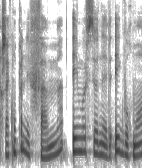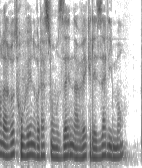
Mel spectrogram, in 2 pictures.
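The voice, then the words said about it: Belgian Liège regional accent. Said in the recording (French): “un petit accent un peu exotique ... Région liégeoise”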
